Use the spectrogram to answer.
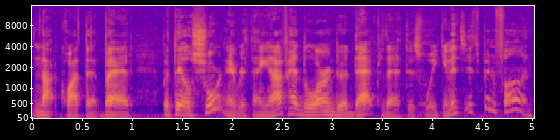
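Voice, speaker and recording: A man with a Kentucky accent at a very fast pace. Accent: American Southern (Kentucky). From Kentucky, US. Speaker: country music singer. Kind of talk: interview.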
